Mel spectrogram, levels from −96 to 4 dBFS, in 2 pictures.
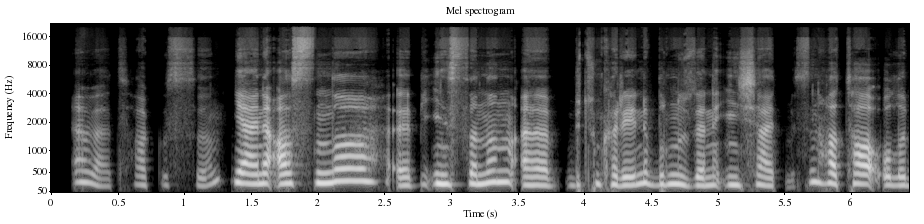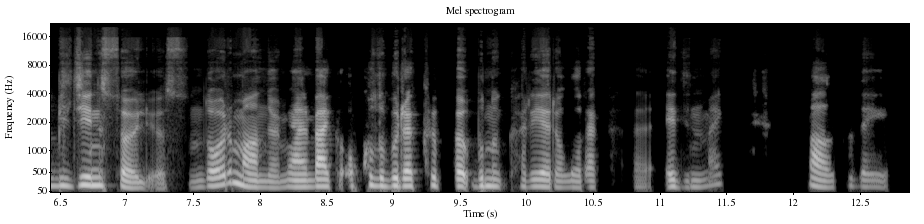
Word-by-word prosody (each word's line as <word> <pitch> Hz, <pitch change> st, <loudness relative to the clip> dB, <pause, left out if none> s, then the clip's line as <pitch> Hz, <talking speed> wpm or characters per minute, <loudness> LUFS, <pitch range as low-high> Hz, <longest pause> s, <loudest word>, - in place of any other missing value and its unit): Evet, 225 Hz, -11 st, -7 dB
haklısın. 195 Hz, -, -13 dB
Yani, 230 Hz, -2 st, +7 dB
aslında, 255 Hz, +5 st, +4 dB
eee, 185 Hz, -1 st, 0 dB
bir 210 Hz, +2 st, -15 dB
insanın, 230 Hz, +4 st, +4 dB
eee, 190 Hz, -2 st, +3 dB
bütün 195 Hz, +4 st, -8 dB
kariyerini 205 Hz, +2 st, +1 dB
bunun 215 Hz, +1 st, +2 dB
üzerine 190 Hz, 0 st, 0 dB
inşa 195 Hz, 0 st, 0 dB
etmesinin 175 Hz, -, -5 dB
hata 230 Hz, -2 st, +4 dB
olabileceğini 190 Hz, 0 st, -2 dB
söylüyorsun, 135 Hz, 0 st, -9 dB
doğru 190 Hz, +7 st, -3 dB
mu 230 Hz, -, -2 dB
anlıyorum? 145 Hz, -1 st, -7 dB
Yani, 150 Hz, +1 st, -4 dB
belki 165 Hz, -1 st, -1 dB
okulu 175 Hz, +1 st, -9 dB
bırakıp 175 Hz, 0 st, -5 dB
da 160 Hz, -1 st, -3 dB
bunu 170 Hz, -2 st, -8 dB
kariyer 160 Hz, -1 st, -8 dB
olarak, 145 Hz, +1 st, -13 dB, 0.3 s
eee, 75 Hz, +1 st, -24 dB
edinmek 155 Hz, +7 st, -13 dB, 0.6 s
sağlıklı 160 Hz, 0 st, -8 dB
değil. 150 Hz, -3 st, -18 dB
185 Hz, 150 wpm, -20 LUFS, 160-220 Hz, 0.6 s, Yani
